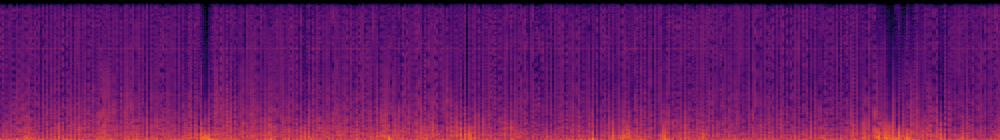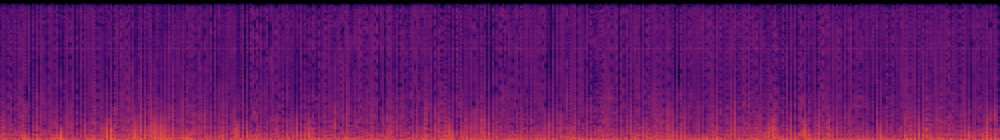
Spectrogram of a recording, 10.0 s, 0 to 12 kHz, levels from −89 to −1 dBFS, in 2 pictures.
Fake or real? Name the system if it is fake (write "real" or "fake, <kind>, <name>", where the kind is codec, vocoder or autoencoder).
fake, vocoder, BigVGAN v2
